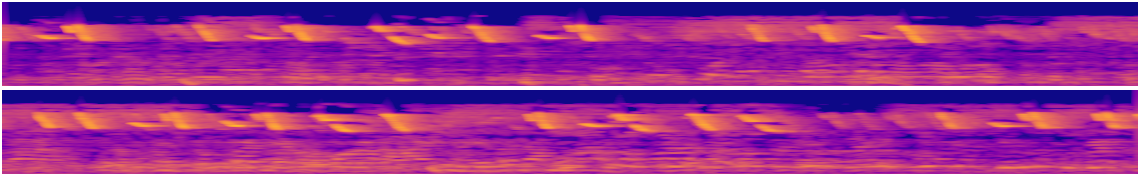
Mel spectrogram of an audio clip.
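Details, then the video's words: Canary, fine creole type, trilling steadily: an extended stream of very high, sharply descending chirps in rapid rhythmic clusters, with a faint low murmur in the background. "Canario fino trinando"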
